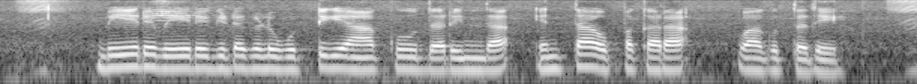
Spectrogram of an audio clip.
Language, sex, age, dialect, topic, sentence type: Kannada, female, 18-24, Coastal/Dakshin, agriculture, question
